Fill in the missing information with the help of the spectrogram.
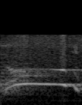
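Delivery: very high, startled "No"; the people falling back at Moses shining, in amazement; astonished cry. Retold or imitated. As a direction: gasp it out in awe.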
